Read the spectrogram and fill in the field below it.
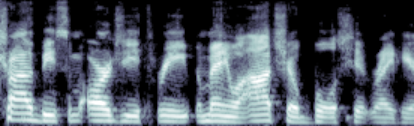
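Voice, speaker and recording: A man talks loudly at a fairly high pitch, his tone bright and sharp. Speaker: sports podcast co-host. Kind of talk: casual chat. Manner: animated, yells at times.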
